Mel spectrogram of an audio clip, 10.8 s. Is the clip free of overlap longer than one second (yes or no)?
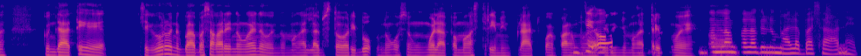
yes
